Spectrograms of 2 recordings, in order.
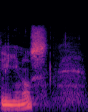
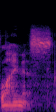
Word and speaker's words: Linus: I speak Finnish it's lenos when I speak English it's lonus and I really don't care how people pronounce my name but Linux is always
